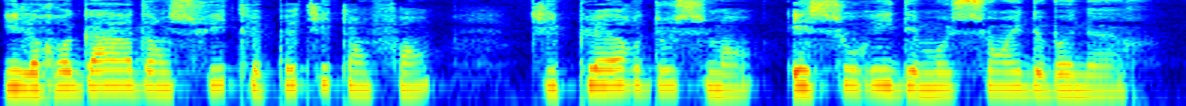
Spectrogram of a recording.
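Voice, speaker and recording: A woman reading a religious nativity story aloud at a measured pace, with pauses and small restarts. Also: medium pitch, level tone, warm tone, no echo. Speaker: reader.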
